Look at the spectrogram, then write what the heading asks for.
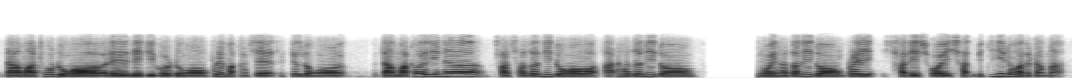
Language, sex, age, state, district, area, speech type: Bodo, female, 18-30, Assam, Chirang, rural, conversation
